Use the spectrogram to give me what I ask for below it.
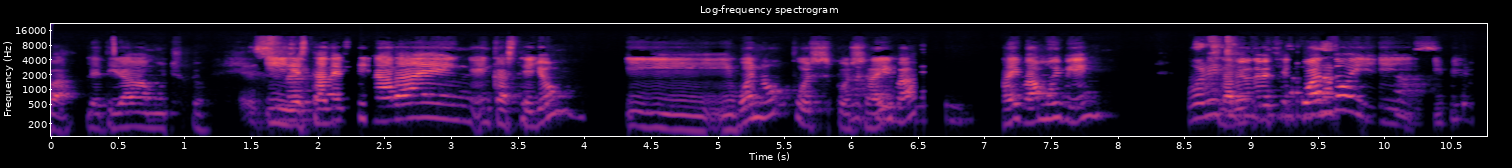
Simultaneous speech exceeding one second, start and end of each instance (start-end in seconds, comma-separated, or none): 8.7-10.2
